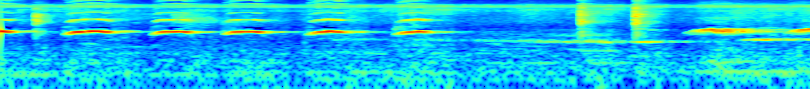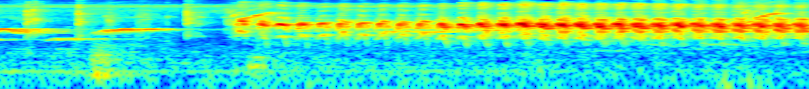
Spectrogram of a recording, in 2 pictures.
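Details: Bornean white-rumped shama singing a full isian kasaran song: a row of clear whistled notes repeated about three times a second, a pause with soft lower notes, then a loud rapid buzzy trill that grows steadily stronger.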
